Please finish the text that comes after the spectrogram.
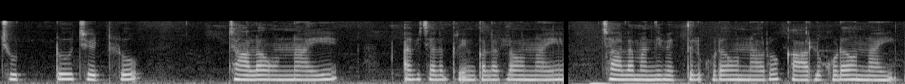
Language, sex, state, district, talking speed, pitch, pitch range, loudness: Telugu, female, Andhra Pradesh, Visakhapatnam, 125 wpm, 220 Hz, 215-230 Hz, -16 LUFS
